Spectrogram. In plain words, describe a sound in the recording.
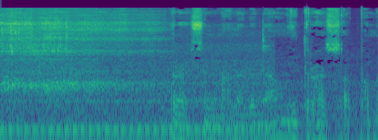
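A gas stove burner hisses steadily.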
